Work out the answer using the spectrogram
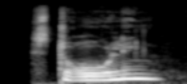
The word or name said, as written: stråling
